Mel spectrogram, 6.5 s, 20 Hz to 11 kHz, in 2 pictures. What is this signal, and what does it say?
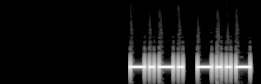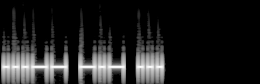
Morse code, heard as a keyed tone, about 20 wpm, 700 Hz. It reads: CX3KS
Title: DXCC-100 Call Signs - 5 Characters - Repeated 2x - 20wpm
